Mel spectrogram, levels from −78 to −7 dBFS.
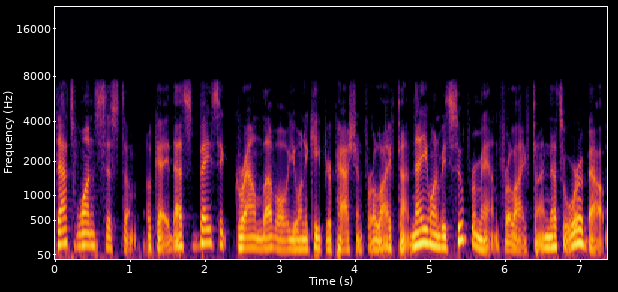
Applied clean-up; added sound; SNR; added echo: none; none; none; none.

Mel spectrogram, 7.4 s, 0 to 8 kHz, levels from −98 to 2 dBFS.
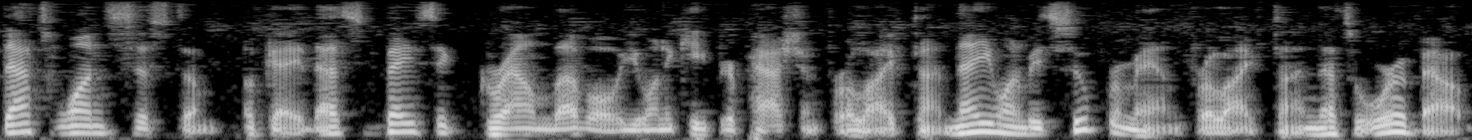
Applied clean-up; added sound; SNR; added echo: classical method Wiener filter.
